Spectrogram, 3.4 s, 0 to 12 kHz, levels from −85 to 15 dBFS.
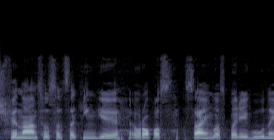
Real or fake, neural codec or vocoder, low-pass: real; none; 7.2 kHz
